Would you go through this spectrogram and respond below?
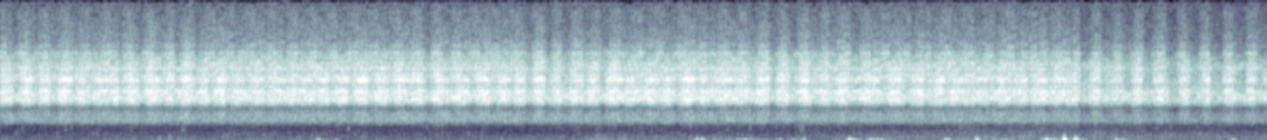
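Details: Crickets calling at a Korčula bay, their high, hissing chorus pulsing steadily throughout, while gusts of wind or rustling add low rumbling bursts in the second half.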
